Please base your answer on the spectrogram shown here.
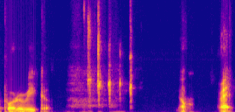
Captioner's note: tutting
